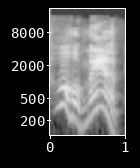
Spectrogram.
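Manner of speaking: high, gushing exclamation; mock excitement. Retelling own reaction to co-host, excited. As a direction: let it swoop up like a thrilled fan. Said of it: "I got a little bit excited".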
